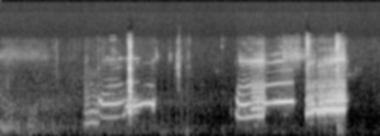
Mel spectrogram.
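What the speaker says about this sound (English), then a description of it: "They're barred Plymouth Rocks. They're good-looking chooks." Barred Plymouth Rock chickens cluck and squawk close by in several loud bursts separated by silent pauses, with a faint background murmur at the start.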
